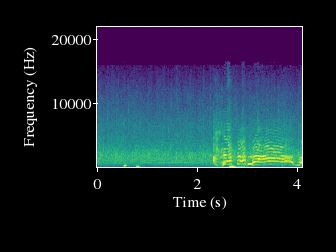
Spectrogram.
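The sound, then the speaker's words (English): An applause sound effect: a steady wash of crowd applause, crackly and fairly loud, runs the whole time, and partway through excited voices rise over the clapping. “Give me the applause.”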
